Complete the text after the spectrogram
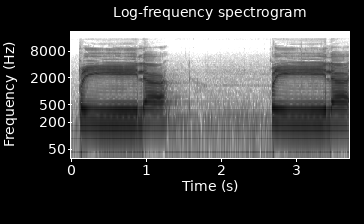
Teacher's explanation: قاف کو موٹا کر کے گلے سے نکالیں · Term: بڑا قاف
